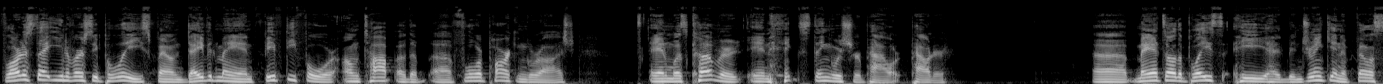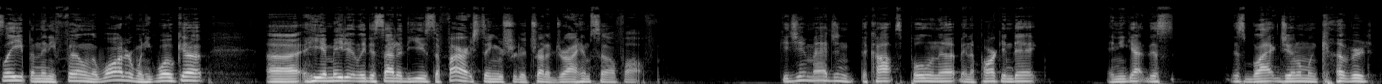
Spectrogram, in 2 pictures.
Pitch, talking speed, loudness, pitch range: 135 Hz, 170 wpm, -19 LUFS, 115-160 Hz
